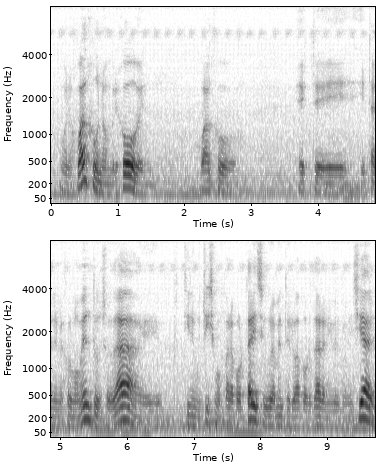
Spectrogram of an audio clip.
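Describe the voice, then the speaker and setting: A man speaks at a fairly quick clip with a dark, mellow, somewhat breathy tone, his intonation lively and his loudness swinging widely. Long, frequent pauses break up his speech, and the room echo is audible. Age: 60s. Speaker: politician. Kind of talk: interview. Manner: hesitant, many fillers.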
